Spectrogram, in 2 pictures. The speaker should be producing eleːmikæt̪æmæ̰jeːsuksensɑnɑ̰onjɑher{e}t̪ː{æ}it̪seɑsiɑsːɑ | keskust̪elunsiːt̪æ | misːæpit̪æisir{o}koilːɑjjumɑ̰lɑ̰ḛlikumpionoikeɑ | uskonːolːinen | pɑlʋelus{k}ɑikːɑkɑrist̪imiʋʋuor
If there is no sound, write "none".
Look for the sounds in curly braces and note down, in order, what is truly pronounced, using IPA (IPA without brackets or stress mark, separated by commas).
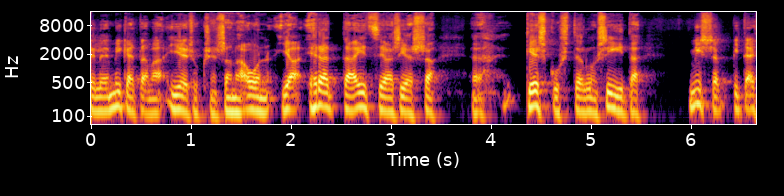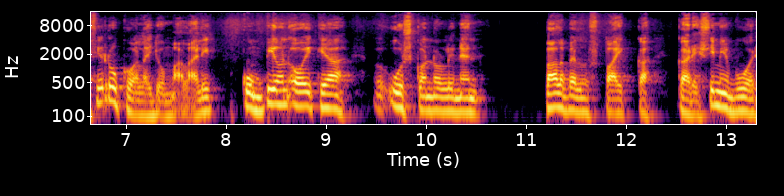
æ, æː, u, p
